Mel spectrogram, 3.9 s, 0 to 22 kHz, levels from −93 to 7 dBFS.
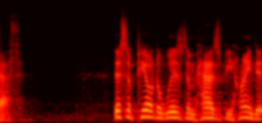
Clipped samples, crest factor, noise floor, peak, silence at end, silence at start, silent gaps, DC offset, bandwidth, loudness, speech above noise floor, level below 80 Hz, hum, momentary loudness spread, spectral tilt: under 0.1%; 20 dB; -75 dBFS; -18 dBFS; 0 s; 0 s; none; under 0.1%; 13 kHz; -36 LUFS; 39 dB; -84 dBFS; none; 8 LU; -5.5 dB/octave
